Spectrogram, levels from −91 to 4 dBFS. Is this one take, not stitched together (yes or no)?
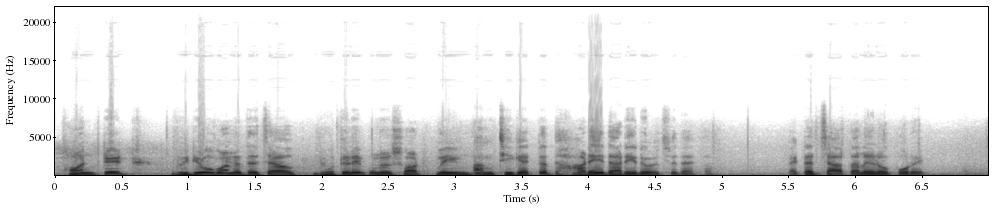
no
